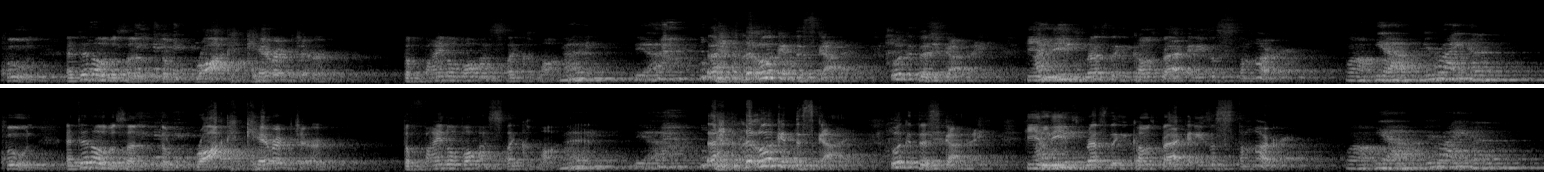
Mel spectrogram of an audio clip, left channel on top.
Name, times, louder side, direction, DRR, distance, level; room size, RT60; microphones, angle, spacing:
voice 1, 0.0-3.3 4.0-5.8 7.1-12.9, right 2 dB, 50° right, 4 dB, 0.7 m, -30 dB
voice 2, 1.3-2.0 5.6-6.0 6.3-7.3 8.8-9.4 10.3-10.7 13.5-14.8, left 1 dB, 30° left, -4 dB, 0.8 m, -33 dB
7.8 x 6.8 x 3.2 m, 2.2 s
head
